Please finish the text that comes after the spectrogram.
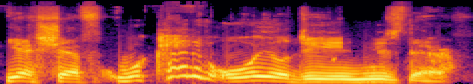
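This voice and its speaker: A man's voice: on the high side, wildly swooping pitch, moderate pace, darkish tone. A man acting as interviewer, reading out questions to a chef. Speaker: off-camera interviewer.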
